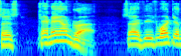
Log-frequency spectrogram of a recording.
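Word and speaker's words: Canowindra: have a town called kanawindra which is also pronounced as conundra so if you've worked in the word Cano Windra and you wrote a spell it also pronounce it as canandra and recently it has been under flood water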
